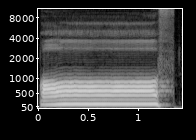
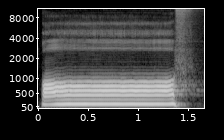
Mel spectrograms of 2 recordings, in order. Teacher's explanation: কফ আরেকবার চেষ্টা করুন কফ কফ উচ্চারণের ক্ষেত্রে অবশ্যই তিন আলিফ টেনে পড়তে হবে আবার বলুন কফ কফের মাখরাজ স্ক্রিনে লক্ষ্য করুন এখানে আমরা মাখরাজের বা উচ্চারণের স্থান দেখতে পাচ্ছি কফের মাখরাজ হলো জিহ্বার গোড়া তার বরাবর উপরে তালুর সঙ্গে লাগিয়ে উচ্চারিত হয়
